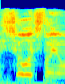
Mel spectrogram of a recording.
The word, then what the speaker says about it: 正嗣: はは、正しいに次と書いて庄司と読ませるとはハイカラですな。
